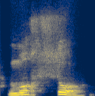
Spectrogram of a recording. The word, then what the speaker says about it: morceau: Lalu selanjutnya e plus au dibaca o. Seperti kata au tadi ya teman-teman. O. O tertutup, bukan o terbuka. Langsung aja kita baca. O. Morceau.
